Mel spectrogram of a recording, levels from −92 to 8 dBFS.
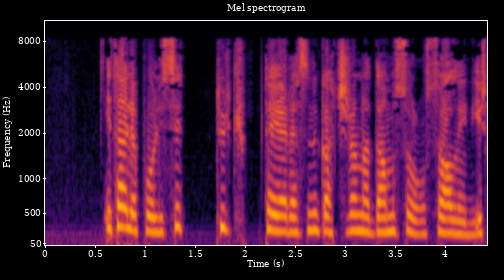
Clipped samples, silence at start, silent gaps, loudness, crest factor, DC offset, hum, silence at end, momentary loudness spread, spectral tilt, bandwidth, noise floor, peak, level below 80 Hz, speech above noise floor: under 0.1%; 0.6 s; none; -16 LUFS; 16 dB; under 0.1%; none; 0 s; 8 LU; -4 dB/octave; 8.8 kHz; -56 dBFS; 0 dBFS; -52 dBFS; 40 dB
